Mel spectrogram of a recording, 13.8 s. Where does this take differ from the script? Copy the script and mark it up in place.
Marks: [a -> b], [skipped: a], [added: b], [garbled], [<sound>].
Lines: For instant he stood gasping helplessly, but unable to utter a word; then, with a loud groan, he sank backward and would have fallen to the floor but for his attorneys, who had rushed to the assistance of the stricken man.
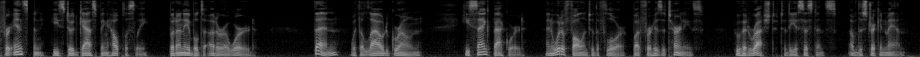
For instant [dropout] he stood gasping helplessly, but unable to utter a word; then, with a loud groan, he sank backward and would have fallen to the floor but for his attorneys, who had rushed to the assistance of the stricken man.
